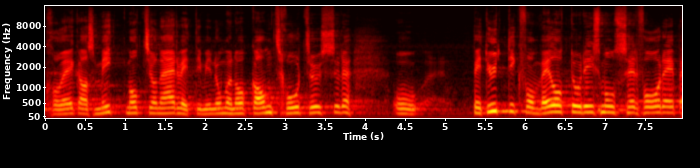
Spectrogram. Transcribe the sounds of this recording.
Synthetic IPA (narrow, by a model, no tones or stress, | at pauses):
kʰɔleːɡəɑsmɪt̪mɔt͡sjɔnæːɾʋɛt̪ːimiːnʊmənɔɡ̥ɑnt͡sχʊɾt͡sʉsːəɾə | ʊ | b̥edyt̪ːɪkfɔmʋɛlot̪uɾɪsmʊshɛɾfɔːɾheb̥ə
